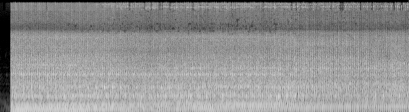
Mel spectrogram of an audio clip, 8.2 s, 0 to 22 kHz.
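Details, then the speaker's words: Mercedes W210 with an A/C fault, after clearing the refrigerant pressure sensor fault and recharging with R134a: the engine idles evenly and the compressor engages and runs smoothly without clatter or squeal. A/C now works normally. "the pressure our vacuum has dropped as you saw almost to three is now normalizing the compressor started all the fault was the sensor and the master who lowered the freon"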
